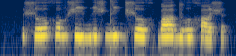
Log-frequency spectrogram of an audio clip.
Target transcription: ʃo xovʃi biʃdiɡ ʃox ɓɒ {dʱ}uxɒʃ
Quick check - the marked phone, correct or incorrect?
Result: correct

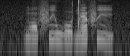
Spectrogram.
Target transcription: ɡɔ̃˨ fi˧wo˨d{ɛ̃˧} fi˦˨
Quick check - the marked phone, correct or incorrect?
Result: incorrect: ɛ̃˨˦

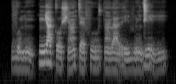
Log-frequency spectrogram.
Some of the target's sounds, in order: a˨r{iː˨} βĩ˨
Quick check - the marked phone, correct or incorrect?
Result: incorrect: i˨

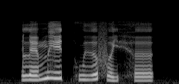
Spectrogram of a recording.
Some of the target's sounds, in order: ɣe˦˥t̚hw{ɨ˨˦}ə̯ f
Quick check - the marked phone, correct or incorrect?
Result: correct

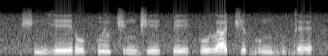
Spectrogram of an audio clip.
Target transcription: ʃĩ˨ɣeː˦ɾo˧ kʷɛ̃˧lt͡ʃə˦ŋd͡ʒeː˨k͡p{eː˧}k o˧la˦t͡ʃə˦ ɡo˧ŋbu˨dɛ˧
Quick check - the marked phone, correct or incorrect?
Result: incorrect: eː˦˨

